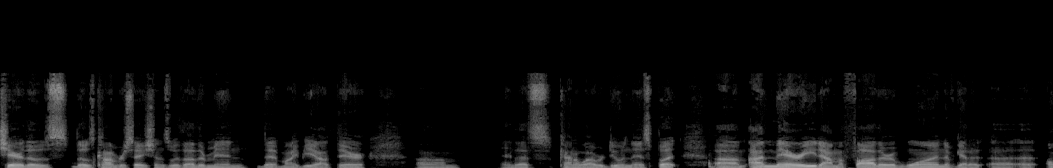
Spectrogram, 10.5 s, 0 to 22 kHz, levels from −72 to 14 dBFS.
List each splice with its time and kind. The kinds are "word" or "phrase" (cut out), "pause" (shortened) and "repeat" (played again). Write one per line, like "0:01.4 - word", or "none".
0:05.1 - word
